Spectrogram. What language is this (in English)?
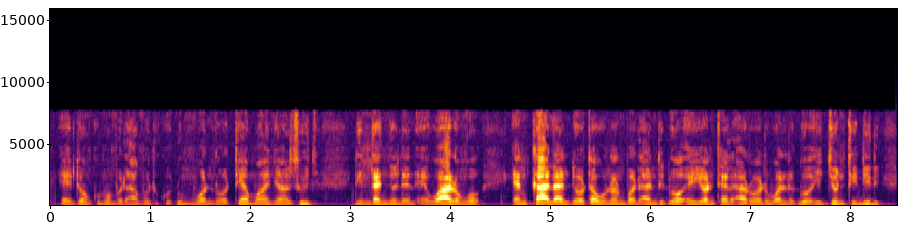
Fula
